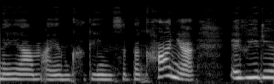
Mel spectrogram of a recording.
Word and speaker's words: picanha: And yes, people pronounce it picanha, so it sounds like there's a Y in there. Picanha or something is what I would think it would be pronounced like hay or picanha or something, but it's picanha.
